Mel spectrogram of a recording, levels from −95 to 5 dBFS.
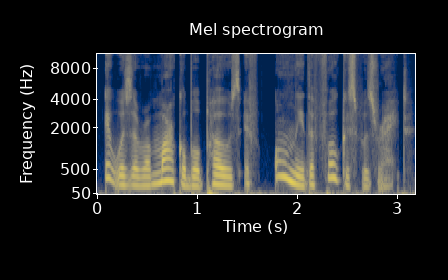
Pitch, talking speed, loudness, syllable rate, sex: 205 Hz, 205 wpm, -17 LUFS, 5.7 syllables/s, female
